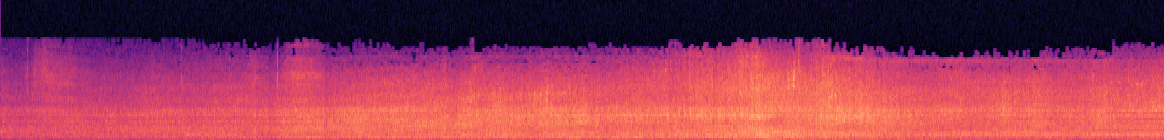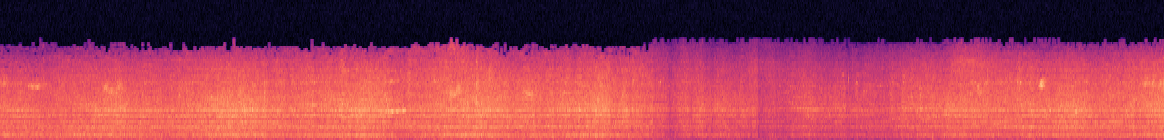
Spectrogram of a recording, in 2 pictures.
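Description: Diesel freight locomotive approaching and passing, its engine growing louder to a peak about ten seconds in. Then a long train of coal hopper wagons rolls by, its wheels rumbling and clattering on the rails with thin high tones over the noise.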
